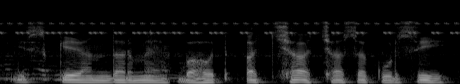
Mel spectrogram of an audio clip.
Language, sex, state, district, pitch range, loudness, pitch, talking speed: Hindi, male, Bihar, Begusarai, 95-105 Hz, -35 LUFS, 100 Hz, 105 wpm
